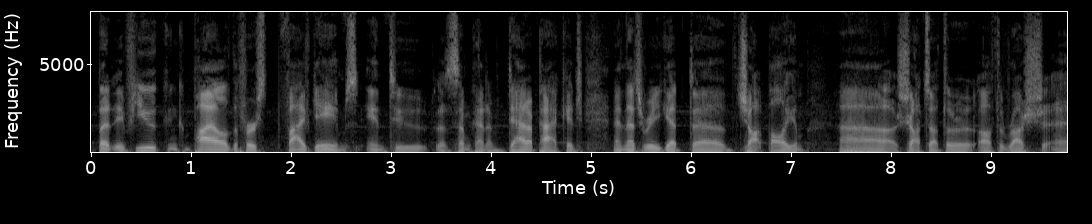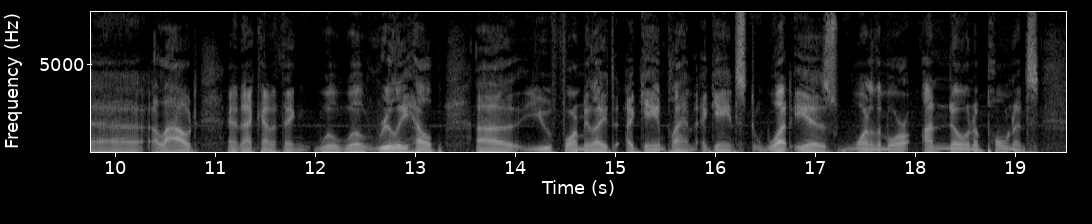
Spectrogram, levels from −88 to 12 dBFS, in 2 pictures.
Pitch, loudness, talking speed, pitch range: 105 Hz, -35 LUFS, 170 wpm, 100-115 Hz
